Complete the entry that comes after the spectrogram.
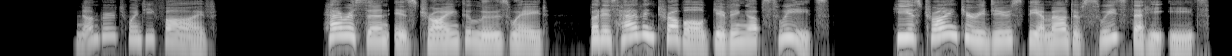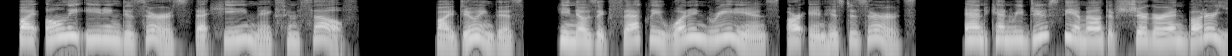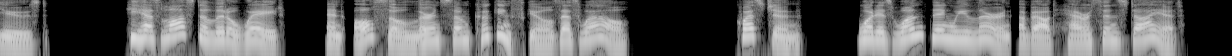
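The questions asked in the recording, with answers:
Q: What is one thing we learn about Harrison's diet?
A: He only eats desserts he makes himself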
